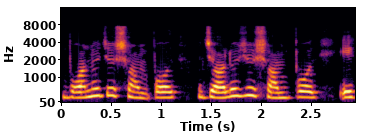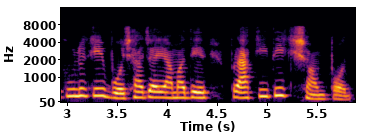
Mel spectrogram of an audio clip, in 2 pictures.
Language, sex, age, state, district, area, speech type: Bengali, female, 60+, West Bengal, Purba Medinipur, rural, spontaneous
